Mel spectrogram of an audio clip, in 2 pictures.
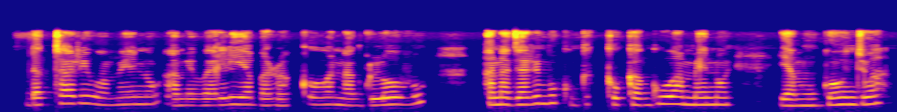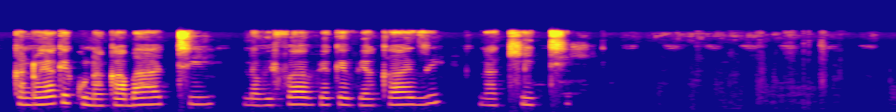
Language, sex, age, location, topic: Swahili, female, 18-24, Kisumu, health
